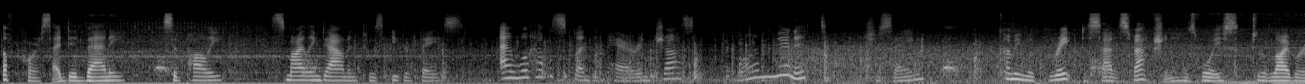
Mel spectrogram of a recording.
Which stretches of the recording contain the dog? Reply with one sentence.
The dog can be heard from 1.5 to 3.3 s and from 9.4 to 11.2 s.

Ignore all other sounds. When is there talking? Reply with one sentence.
The talking can be heard from 0.0 to 9.2 s and from 10.0 to 13.0 s.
